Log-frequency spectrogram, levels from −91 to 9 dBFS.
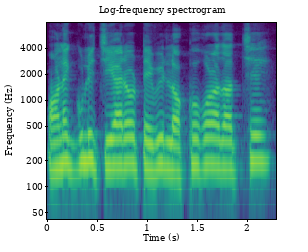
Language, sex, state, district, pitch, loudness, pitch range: Bengali, male, West Bengal, Alipurduar, 180 Hz, -13 LUFS, 165-190 Hz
